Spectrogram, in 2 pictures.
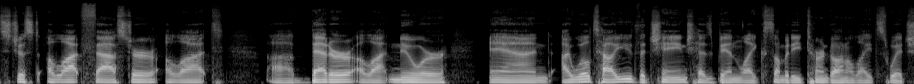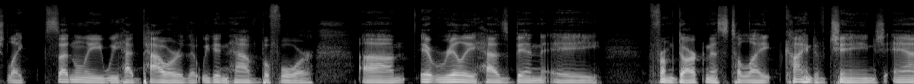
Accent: Calgary, Alberta, Canada; moved away; because I am from Calgary, but I've been gone 30 years

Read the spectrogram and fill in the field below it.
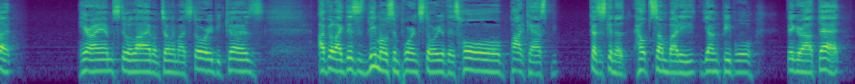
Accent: Palm Springs, California, United States; Yes, I'm Hispanic. I'm Mexican. So they asked, where are you from? My exact words were, what do you mean? I said, I'm from Palm Springs.

